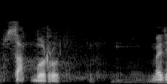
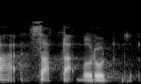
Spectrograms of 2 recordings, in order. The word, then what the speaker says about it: สัตบุรุษ: สัตบุรุษไม่ใช่หาคนทั่วไปด้วยนะหาสัตบุรุษคำนี้อ่านว่าสัตบุรุษคนทั่วไปอ่านว่าสัตตบุรุษอ่านผิดสัตตะแปลว่า 7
